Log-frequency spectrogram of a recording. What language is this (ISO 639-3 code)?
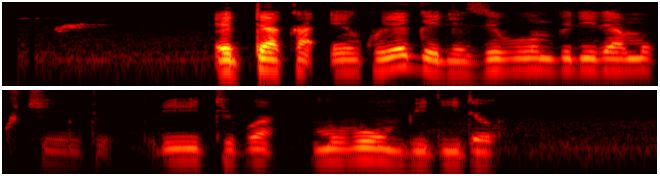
lug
